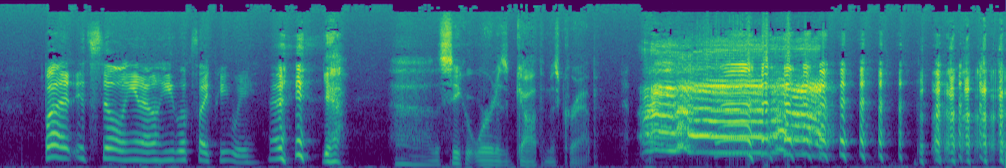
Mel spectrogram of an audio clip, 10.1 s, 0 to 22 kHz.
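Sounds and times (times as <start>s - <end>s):
speech: 0.5s - 6.9s
person screaming high-pitched: 6.4s - 8.4s
laughter: 7.2s - 10.0s.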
